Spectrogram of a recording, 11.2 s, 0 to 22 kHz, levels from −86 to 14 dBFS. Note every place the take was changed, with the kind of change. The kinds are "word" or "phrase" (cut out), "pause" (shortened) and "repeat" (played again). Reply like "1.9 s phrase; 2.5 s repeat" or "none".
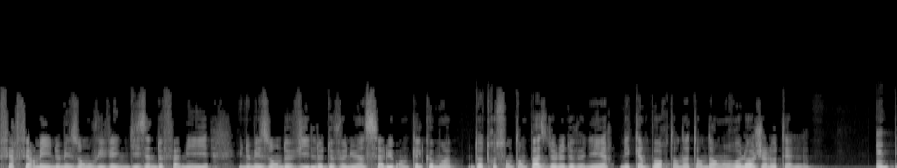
none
